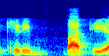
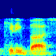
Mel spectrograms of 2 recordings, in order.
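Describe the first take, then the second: First: The t sound in the name is pronounced. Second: The t sound in the name is silent. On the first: This is how outsiders usually say the name. "you say Kiribati" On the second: This is how the local people say the name. "I say Kiribati. That's how they pronounce it ... The T is silent"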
